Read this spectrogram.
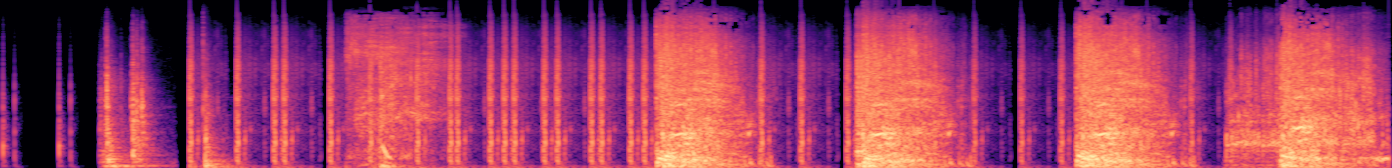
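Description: Heavy blows thud against a body.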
